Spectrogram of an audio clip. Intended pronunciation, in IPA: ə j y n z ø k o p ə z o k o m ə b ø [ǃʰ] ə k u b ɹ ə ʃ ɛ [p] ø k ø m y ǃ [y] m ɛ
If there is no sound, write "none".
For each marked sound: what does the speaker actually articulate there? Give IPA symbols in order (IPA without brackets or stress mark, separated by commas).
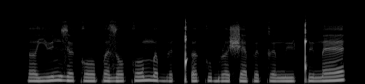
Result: ǃʼ, p, y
